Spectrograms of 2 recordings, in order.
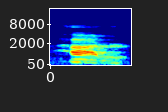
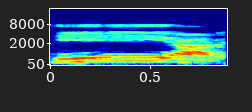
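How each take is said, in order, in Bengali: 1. শব্দটা এক টানা, একটাই অক্ষরে বলা হচ্ছে। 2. শব্দটা দুটো আলাদা অক্ষরে ভাগ হয়ে যাচ্ছে। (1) "জাস্ট হার" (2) "নর আমরা হি আর এরকম কিন্তু বলতেছি না"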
